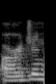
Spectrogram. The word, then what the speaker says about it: Orygen: And we'll include that link, or you can look up Origin, that's spelled ORYGEN.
